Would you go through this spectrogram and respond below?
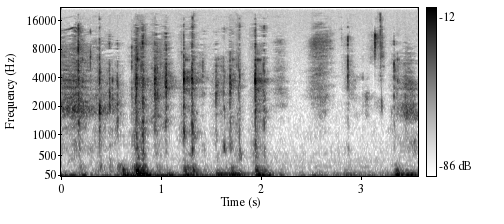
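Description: Clicks of a computer keyboard being typed on, a quick uneven run of keystrokes with one heavier tap early on and a short pause near the end.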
